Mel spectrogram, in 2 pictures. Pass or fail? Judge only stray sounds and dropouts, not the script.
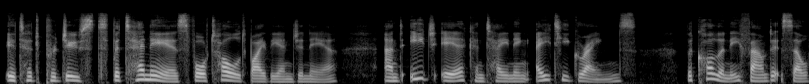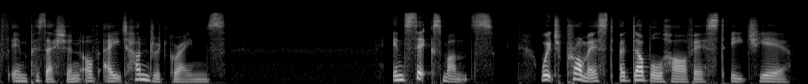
pass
